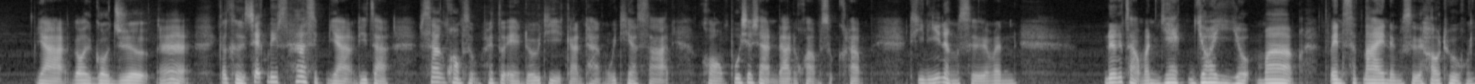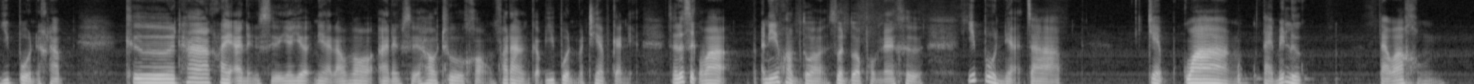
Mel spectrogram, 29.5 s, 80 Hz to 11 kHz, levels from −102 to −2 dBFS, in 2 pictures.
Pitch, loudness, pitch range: 120 Hz, -33 LUFS, 110-145 Hz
